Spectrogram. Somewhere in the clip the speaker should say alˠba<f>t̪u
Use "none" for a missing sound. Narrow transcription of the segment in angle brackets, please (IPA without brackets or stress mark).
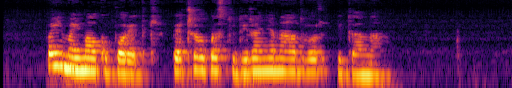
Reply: s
